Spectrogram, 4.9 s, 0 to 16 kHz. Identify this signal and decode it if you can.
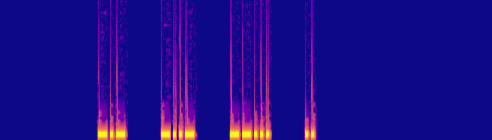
Morse code, heard as a keyed tone, about 40 wpm, spaced as for 19 wpm, 700 Hz. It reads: KX7I
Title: USA Call Signs - 4 Characters - 4x Character Spacing - 40wpm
